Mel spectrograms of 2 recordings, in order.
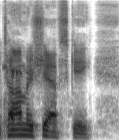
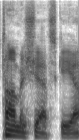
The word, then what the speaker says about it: Tomaszewski: i i that's fine tomaszewski i mean there's no ch or f or anything else in there but it's tomaszewski i'm sure that's exactly how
